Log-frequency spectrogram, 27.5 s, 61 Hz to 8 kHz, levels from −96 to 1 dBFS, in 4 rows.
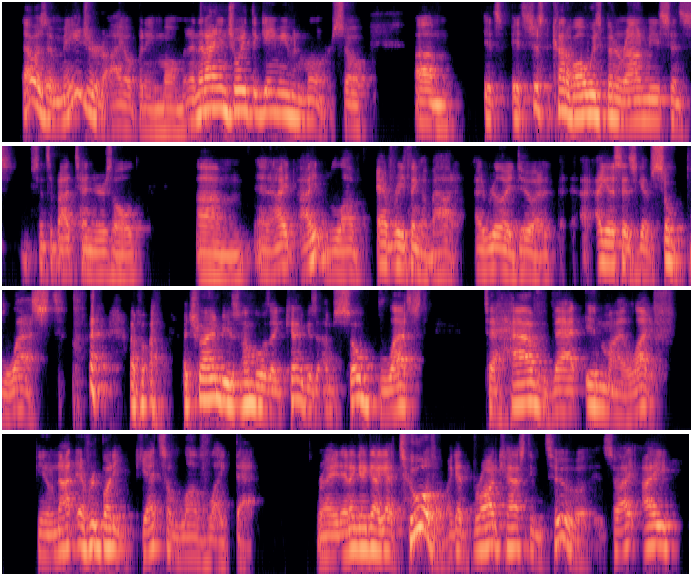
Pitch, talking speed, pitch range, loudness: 135 Hz, 205 wpm, 115-155 Hz, -26 LUFS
